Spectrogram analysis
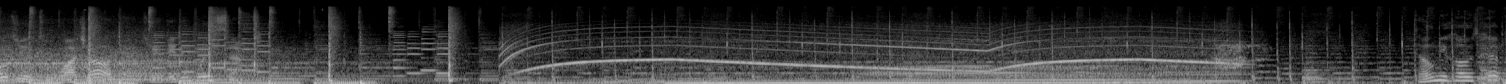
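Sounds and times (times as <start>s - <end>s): police siren wailing: 5.0s - 12.7s.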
